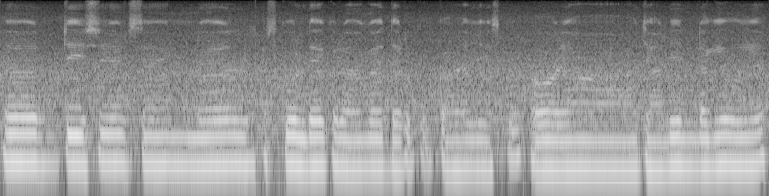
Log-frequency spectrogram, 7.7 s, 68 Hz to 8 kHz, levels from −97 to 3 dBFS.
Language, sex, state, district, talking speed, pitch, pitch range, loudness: Hindi, male, Uttar Pradesh, Deoria, 115 wpm, 140 Hz, 130-145 Hz, -14 LUFS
